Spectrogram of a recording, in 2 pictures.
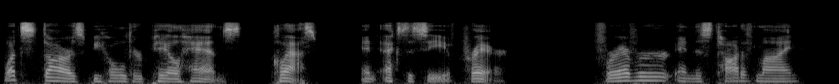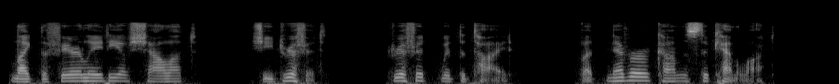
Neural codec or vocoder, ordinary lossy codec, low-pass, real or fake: none; MP3, 64 kbps; 7.2 kHz; real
